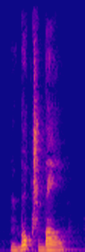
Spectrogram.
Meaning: punching ball (implement with a punchable ball used in martial arts training)
- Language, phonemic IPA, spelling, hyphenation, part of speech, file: Dutch, /ˈbɔks.bɑl/, boksbal, boks‧bal, noun, Nl-boksbal.ogg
